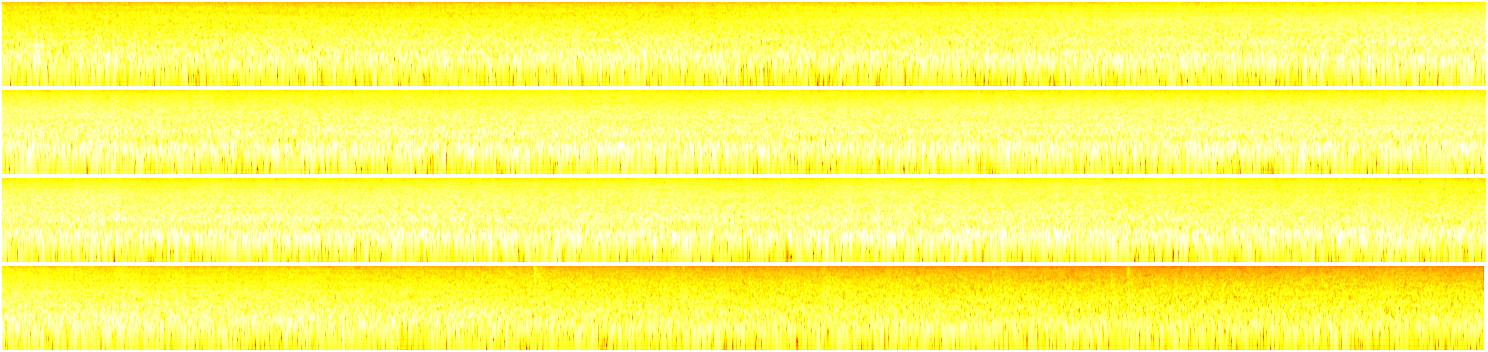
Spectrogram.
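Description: Floodwater pouring over a mill dam's spillway: a steady rush of churning white water that grows louder, then fades gradually over the last several seconds.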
